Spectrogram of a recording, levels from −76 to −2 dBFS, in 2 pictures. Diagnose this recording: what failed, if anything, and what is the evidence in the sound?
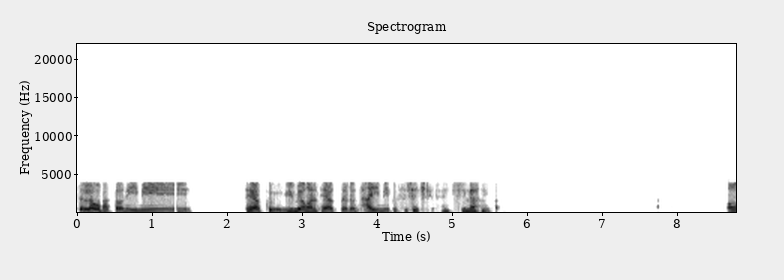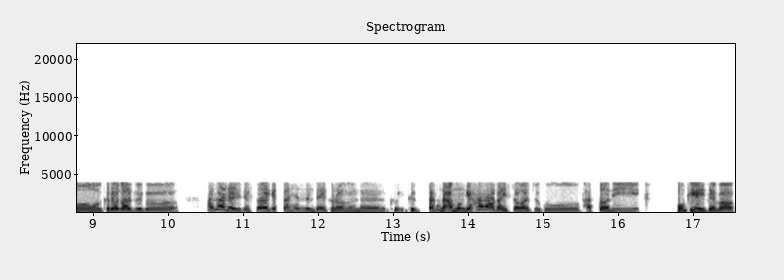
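At 1.30 s the speech drops into a hard-edged silent hole lasting about 40 ms, the loss of a couple of network packets on this G.726 ADPCM call. The gap is filled with silence, and the receiving decoder's adaptive predictor and step size drift from the sender's, so the speech returns slightly distorted and settles over some tens of milliseconds. On a spectrogram this appears as a clean vertical blank band below the 4 kHz telephone ceiling. On the waveform it is a flat gap followed by a brief distorted onset.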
